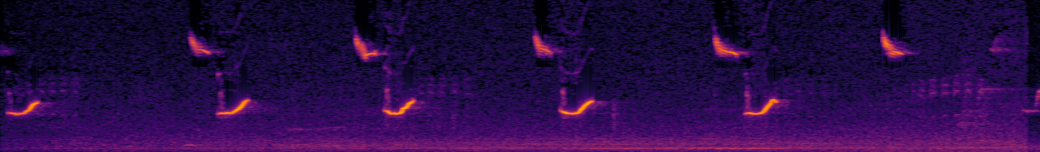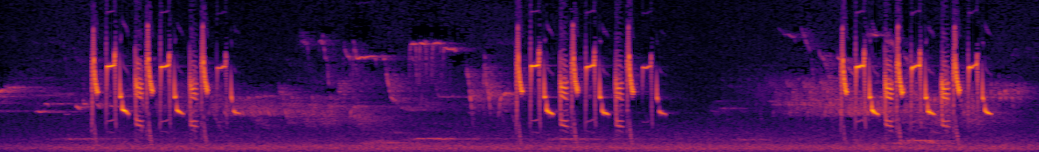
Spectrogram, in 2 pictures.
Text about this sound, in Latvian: Es nepateikšu, cik tieši dziesmas ir tādam zinošam lielā zīlītes tēviņam, bet tas repertoārs ir pietiekami plašs.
